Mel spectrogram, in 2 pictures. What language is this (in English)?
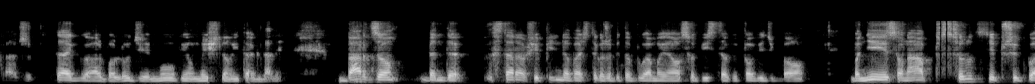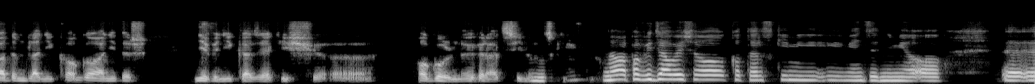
Polish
